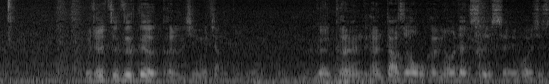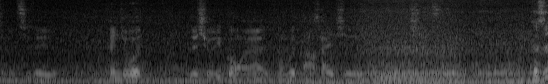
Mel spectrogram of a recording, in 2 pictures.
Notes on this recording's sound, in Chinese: 錄音地點：台南 牽咖啡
